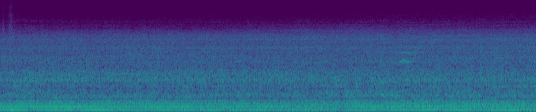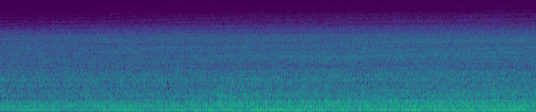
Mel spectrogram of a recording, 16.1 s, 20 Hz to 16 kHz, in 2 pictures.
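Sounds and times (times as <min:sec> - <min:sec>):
washing machine spinning: 0:07.8 - 0:16.0.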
